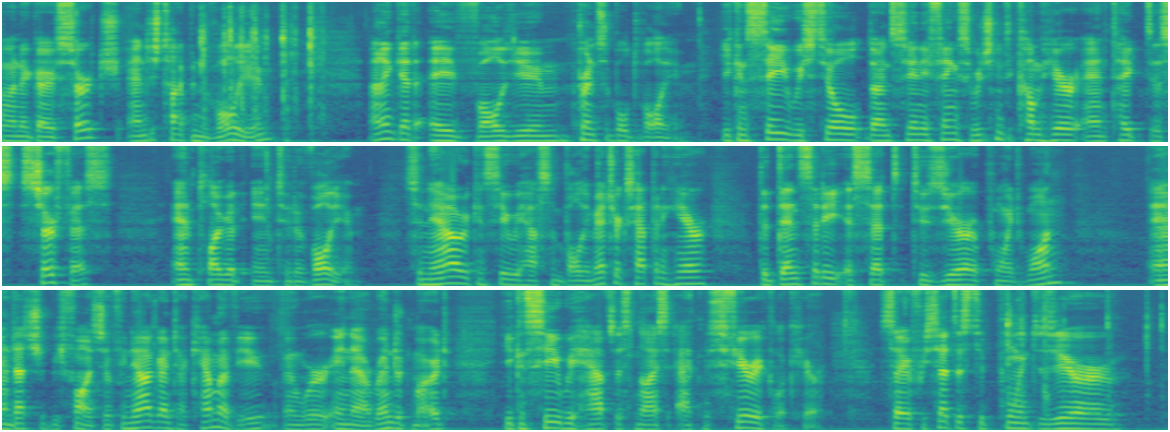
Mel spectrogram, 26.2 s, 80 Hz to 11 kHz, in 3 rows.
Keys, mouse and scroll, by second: 2.5-3.3 scroll up 1, 3.3-4.1 scroll up 1, 4.1-5.0 scroll up 1, 5.2-10.7 drag, 18.6 KP_0, 19.5-19.9 scroll up 2, 24.5-26.2 drag.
